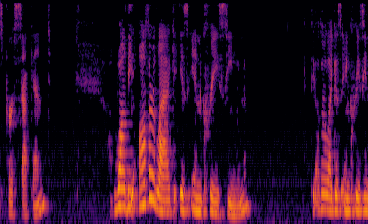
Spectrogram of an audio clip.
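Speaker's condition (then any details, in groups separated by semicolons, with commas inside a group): No condition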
